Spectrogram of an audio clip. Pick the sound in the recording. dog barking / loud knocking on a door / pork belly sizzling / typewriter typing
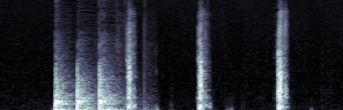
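loud knocking on a door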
